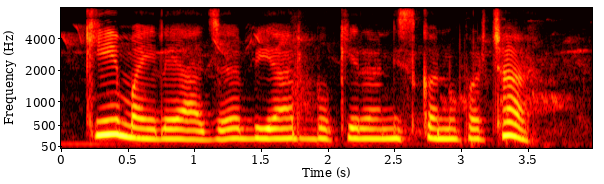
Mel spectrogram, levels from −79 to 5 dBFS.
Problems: background sounds at intervals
